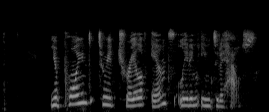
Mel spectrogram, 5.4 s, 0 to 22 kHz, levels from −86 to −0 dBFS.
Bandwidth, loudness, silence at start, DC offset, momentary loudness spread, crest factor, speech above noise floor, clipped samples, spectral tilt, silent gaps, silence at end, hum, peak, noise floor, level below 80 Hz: 8 kHz; -42 LUFS; 0.05 s; under 0.1%; 5 LU; 18 dB; 38 dB; under 0.1%; -2 dB/octave; none; 0.3 s; none; -24 dBFS; -80 dBFS; -88 dBFS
